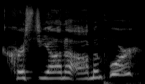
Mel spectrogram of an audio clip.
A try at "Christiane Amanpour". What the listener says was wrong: it's Christiane. It's not Christiana.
